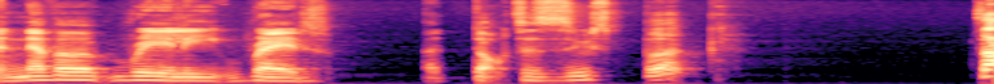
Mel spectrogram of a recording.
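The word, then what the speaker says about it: Seuss: Zeus book. Is that how you pronounce it or is it pronounced something else?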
